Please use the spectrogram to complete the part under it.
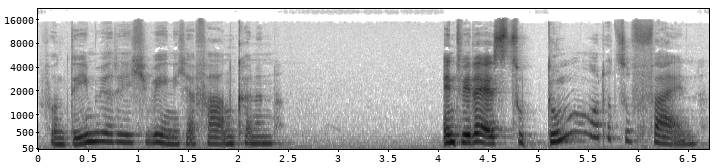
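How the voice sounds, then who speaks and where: An actress playing a sharp-tongued, coquettish young maid in a radio play. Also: female voice, medium pitch, animated, a little slow, gravelly. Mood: pert. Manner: pert, mocking, coaxing.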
